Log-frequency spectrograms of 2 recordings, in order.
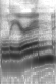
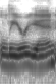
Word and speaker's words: Lyran: I also identify with Li rien starseed I mispronounced that it's leerin it's not Leary in it spelled ly ra n leer in star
